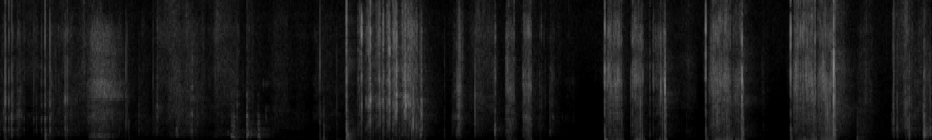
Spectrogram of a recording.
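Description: Pages of a thick paperback textbook riffled and flipped fast by hand: bursts of paper fluttering and flapping with short pauses between, the longest and loudest coming in the second half.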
